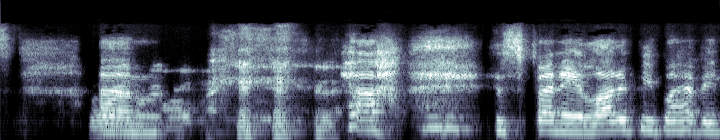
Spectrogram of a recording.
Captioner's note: laughs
